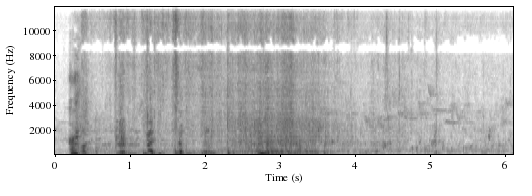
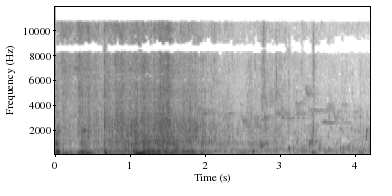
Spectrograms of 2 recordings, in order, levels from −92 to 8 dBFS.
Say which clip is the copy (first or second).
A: first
